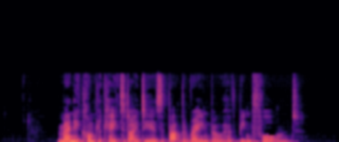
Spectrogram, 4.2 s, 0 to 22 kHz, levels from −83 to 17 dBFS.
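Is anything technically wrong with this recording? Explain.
Yes. Vorbis compression damage runs throughout the whole speech clip. Nothing is present above 10.6 kHz, and the treble just below that cut-off is hissy and grainy, with roughened tones and softened consonant attacks. The likely cause is a low-quality Vorbis encode, which fits a bitrate of around 34 kbps. At that rate the upper detail is quantised so coarsely that it turns into noise of similar energy, and everything above the cut-off is removed.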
